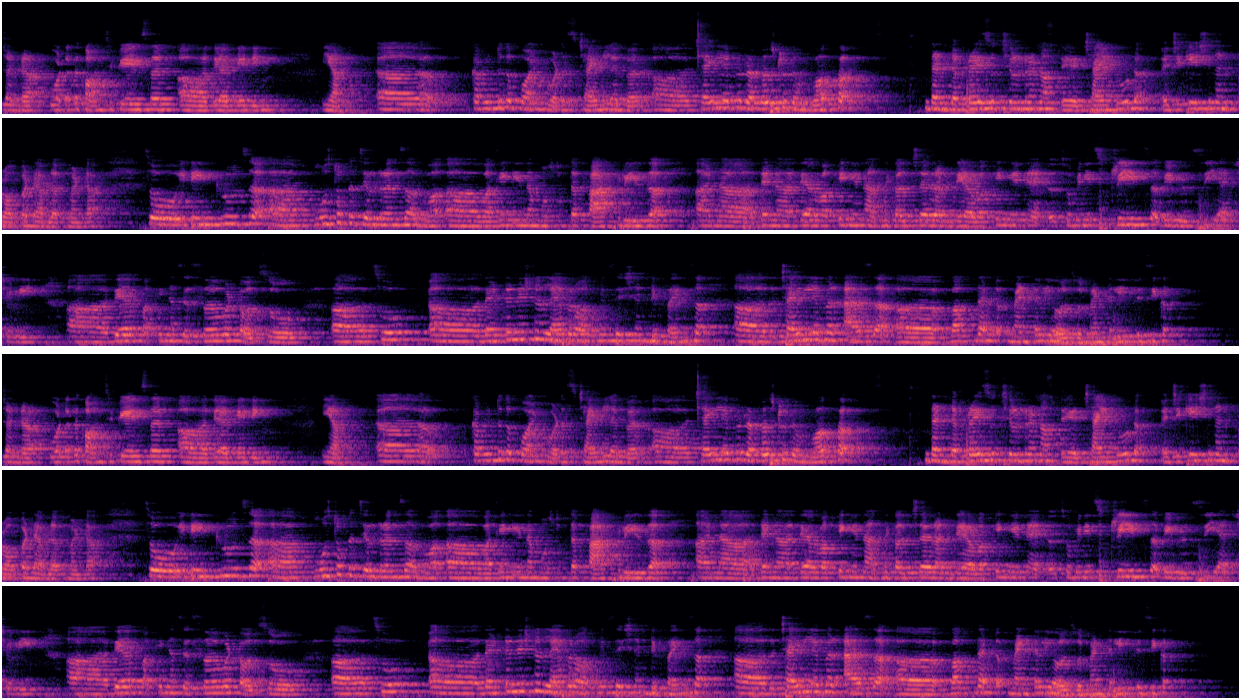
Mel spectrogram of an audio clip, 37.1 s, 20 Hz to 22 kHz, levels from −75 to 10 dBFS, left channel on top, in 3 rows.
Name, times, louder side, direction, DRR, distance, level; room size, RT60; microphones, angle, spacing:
voice 1, 0.0-2.7 3.2-3.4 3.7-4.4 4.7-8.5 9.2-13.5 13.8-19.0 19.3-27.7 28.0-36.4, equal, 20° right, -1 dB, 1.5 m, -21 dB
12.0 x 10.0 x 7.6 m, 0.89 s
head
